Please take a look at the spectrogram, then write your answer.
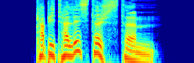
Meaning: strong dative masculine/neuter singular superlative degree of kapitalistisch
- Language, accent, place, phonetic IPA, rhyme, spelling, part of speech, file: German, Germany, Berlin, [kapitaˈlɪstɪʃstəm], -ɪstɪʃstəm, kapitalistischstem, adjective, De-kapitalistischstem.ogg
